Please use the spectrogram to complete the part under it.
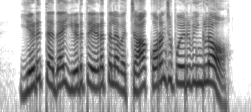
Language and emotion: Tamil, angry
